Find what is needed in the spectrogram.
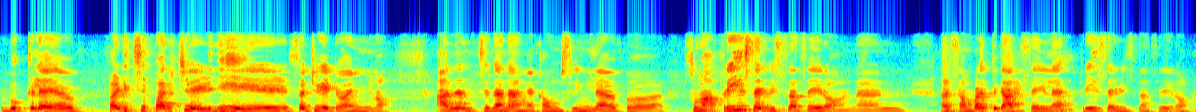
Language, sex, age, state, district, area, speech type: Tamil, female, 60+, Tamil Nadu, Nagapattinam, urban, spontaneous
